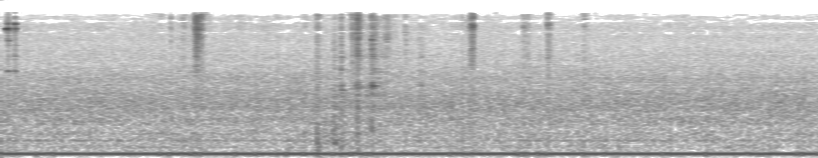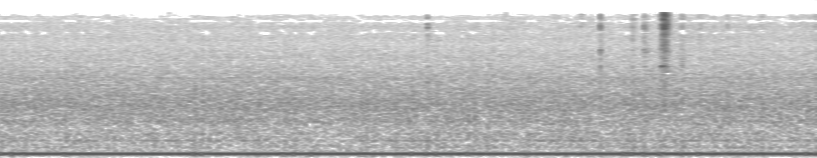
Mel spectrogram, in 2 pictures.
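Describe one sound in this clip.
A metal lid clicks and scrapes against a glass jar.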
